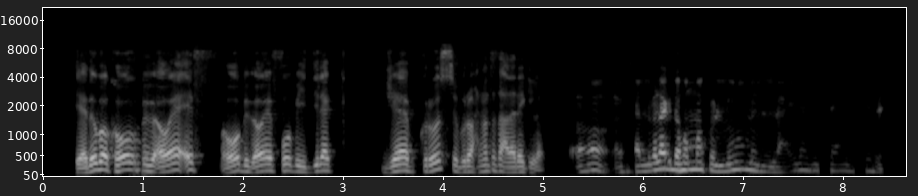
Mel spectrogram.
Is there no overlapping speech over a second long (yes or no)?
yes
